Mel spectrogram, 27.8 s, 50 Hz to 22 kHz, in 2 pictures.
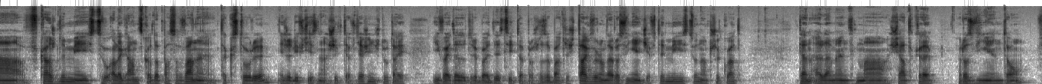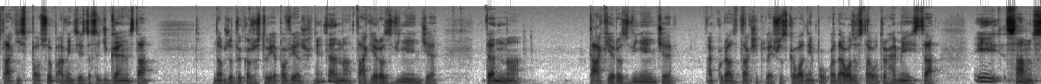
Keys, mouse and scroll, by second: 2.2-3.2 drag, 4.7 shift+F10, 5.9 Tab, 6.5 a, 8.1-8.5 scroll up 1, 8.7 middle click, 9.5 Tab, 10.5 right click, 13.6 Tab, 14.3-14.8 scroll up 1, 15.3 middle click, 16.6 Tab, 17.0-17.7 right drag, 18.2 Tab, 19.8 Tab, 20.0-20.4 right drag, 21.2 Tab, 22.1 a, 26.1 Tab, 27.5 right drag, 27.6-27.7 shift+middle drag.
